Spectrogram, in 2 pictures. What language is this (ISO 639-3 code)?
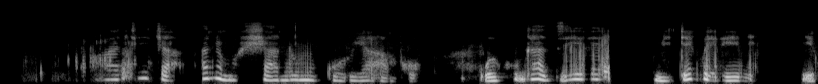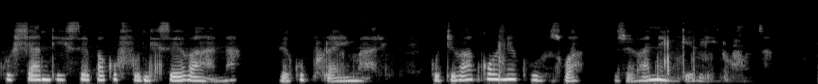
ndc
